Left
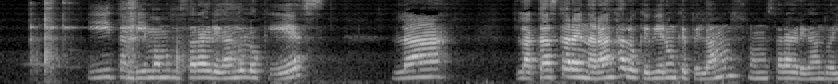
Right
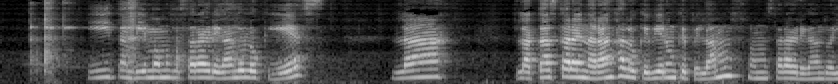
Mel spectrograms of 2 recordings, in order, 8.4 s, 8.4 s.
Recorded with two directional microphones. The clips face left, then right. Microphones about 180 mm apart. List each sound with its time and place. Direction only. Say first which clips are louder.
0.8 s a woman's voice: right 4 dB; 55° right (ahead or behind)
